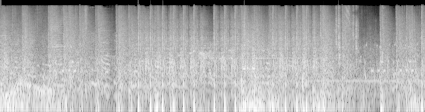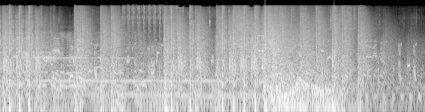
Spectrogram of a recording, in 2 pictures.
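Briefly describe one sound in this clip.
A pistol fires in quick bursts of sharp shots.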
